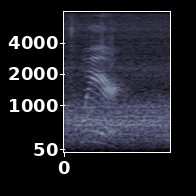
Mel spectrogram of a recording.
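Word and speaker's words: tuyere: Tweer. Tweer is spelled T-U-W or T-U-Y-E-R-E.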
